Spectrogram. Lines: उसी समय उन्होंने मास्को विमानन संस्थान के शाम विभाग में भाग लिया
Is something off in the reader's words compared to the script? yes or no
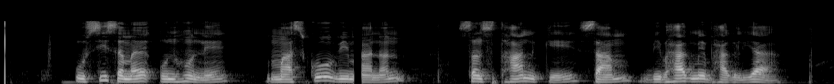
no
